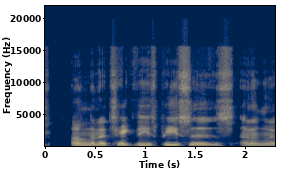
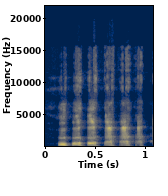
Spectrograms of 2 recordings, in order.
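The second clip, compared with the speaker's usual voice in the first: higher-pitched run of laughter; pleased laugh; 5 semitones higher, 4 dB louder than usual. Real, not acted. Showing viewers the vanished ace, a pleased laugh. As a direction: laugh at your own trick.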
